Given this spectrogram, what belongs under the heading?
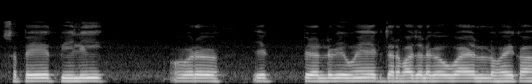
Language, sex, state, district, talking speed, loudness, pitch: Hindi, male, Uttar Pradesh, Muzaffarnagar, 125 wpm, -14 LUFS, 150 Hz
